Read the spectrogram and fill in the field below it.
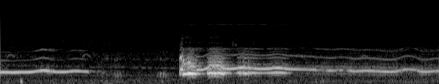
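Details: Andy-Tucker, a coonhound, howls in response to fire truck sirens; a sustained wavering howl, a brief pause, then a louder broken, pulsing burst easing into a long gently undulating tone.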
